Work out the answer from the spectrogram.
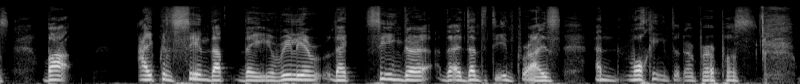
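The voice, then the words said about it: Filipino accent. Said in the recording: “the Filipino accent”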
